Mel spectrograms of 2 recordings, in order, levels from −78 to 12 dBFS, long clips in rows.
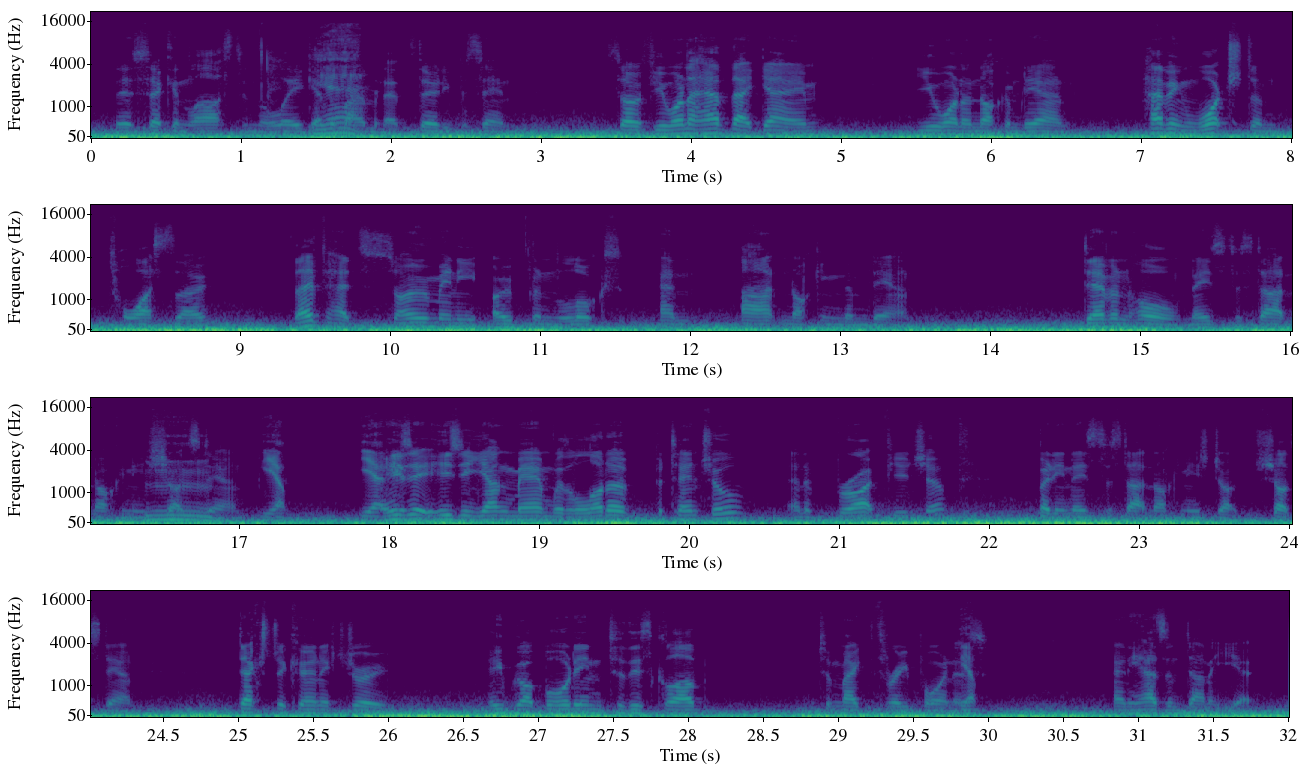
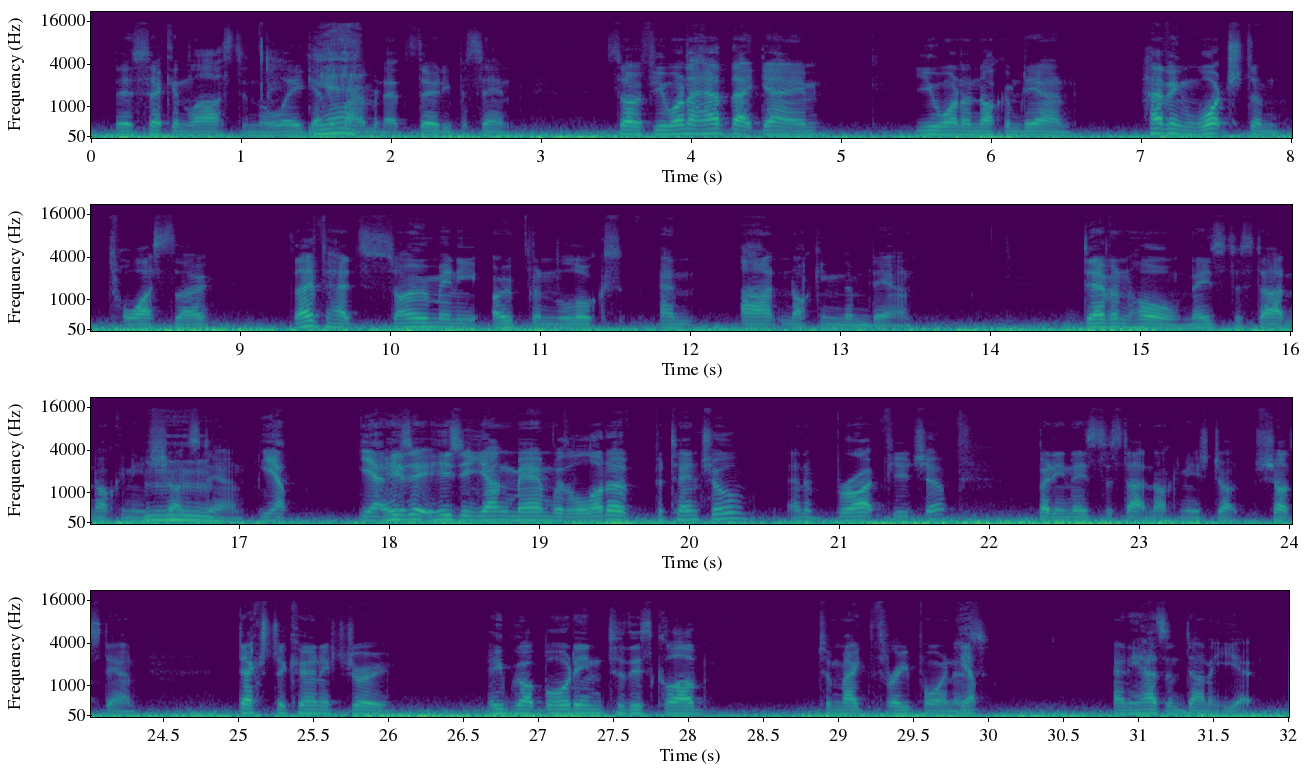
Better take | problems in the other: second | low rumble; loud; throughout; 8 dB below the speech; faint in the second

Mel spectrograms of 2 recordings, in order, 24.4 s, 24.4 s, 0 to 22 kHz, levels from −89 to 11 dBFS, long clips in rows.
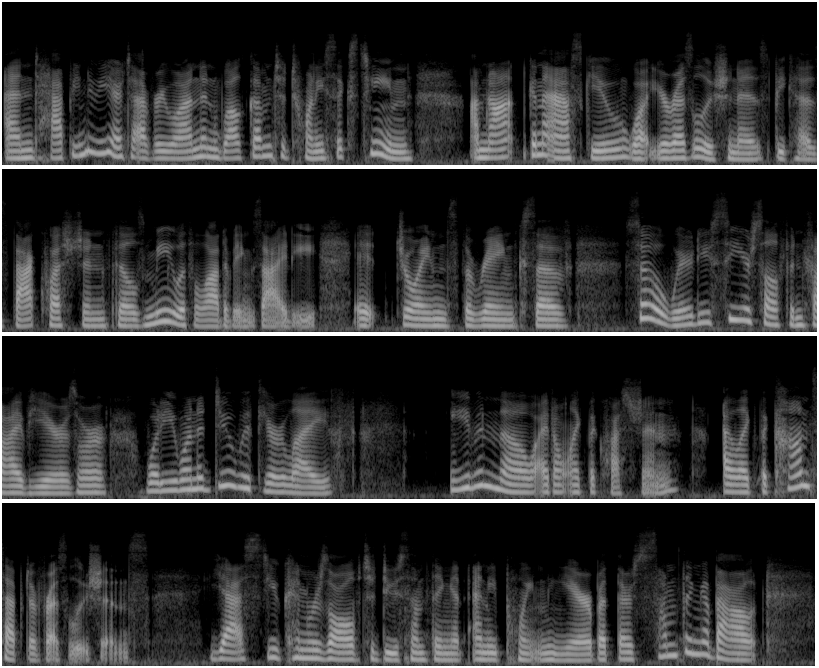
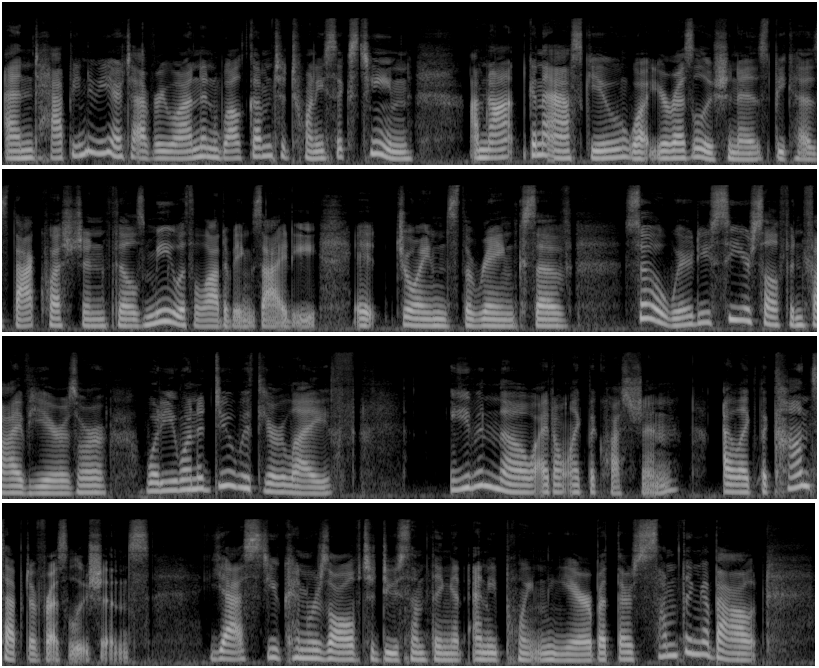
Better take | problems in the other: second | muffled; slightly; fading above 2 kHz

